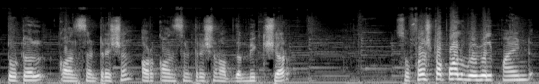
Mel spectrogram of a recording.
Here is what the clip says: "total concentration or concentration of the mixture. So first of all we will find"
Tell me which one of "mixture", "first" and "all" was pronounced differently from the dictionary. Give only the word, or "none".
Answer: mixture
